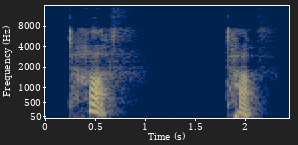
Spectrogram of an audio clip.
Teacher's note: There's a little puff of air for that first T, and then it's followed by the short U, as in cup.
